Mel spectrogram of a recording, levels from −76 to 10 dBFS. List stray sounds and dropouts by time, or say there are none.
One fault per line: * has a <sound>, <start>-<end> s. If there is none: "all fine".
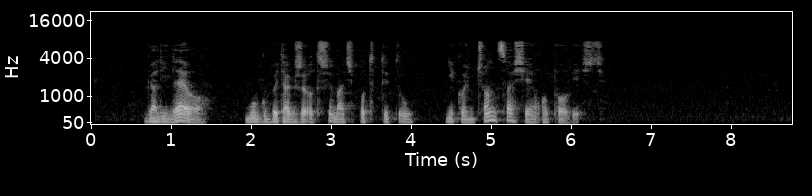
all fine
